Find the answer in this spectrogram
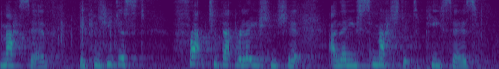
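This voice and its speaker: Loud speech with fairly even intonation comes through. There is audible room echo and noticeable background noise. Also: woman. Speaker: parent campaigner giving public statement. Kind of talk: public statement at council meeting. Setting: council meeting. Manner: forceful.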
